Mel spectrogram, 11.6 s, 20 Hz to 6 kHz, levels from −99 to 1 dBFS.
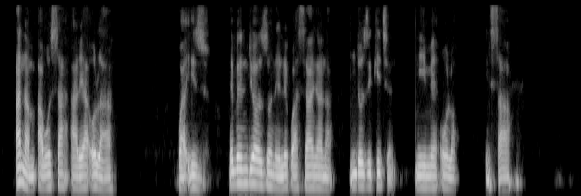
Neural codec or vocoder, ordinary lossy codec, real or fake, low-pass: codec, 24 kHz, 3.1 kbps, DualCodec; MP3, 48 kbps; fake; 5.4 kHz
